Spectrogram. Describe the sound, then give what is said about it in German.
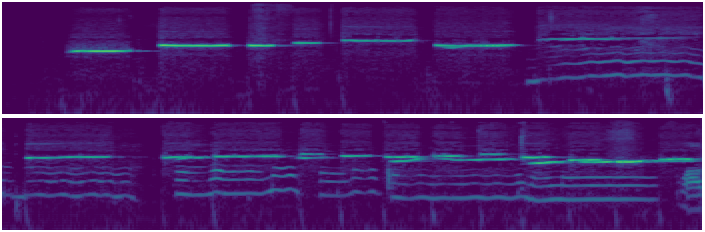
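Someone whistles the Eurovision anthem melody, a bright, stepwise, rising fanfare-like tune with sustained notes, later joined by a harmonizing second whistled or hummed line, with no speech. “Du hast die beiden schon kennengelernt und zumindest das mit dem Pfeifen der Eurovisionshymne, das klappt schon halbwegs.”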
